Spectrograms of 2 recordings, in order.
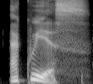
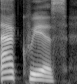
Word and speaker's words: acquiesce: पहला शब्द यह है एक्वय। स्पेलिंग है ए सी क्यू यू आई एस सी ई एक्वयस। एक्वयस।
